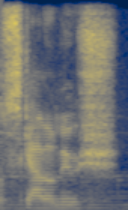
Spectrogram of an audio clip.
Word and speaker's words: Scaramouche: So I can't pronounce the name. I just call him either Wanderer, or Scaramouche.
